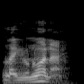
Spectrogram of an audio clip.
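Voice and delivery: low, stunned "La Iunona?" with a falling end; incredulous echo. Retold or imitated. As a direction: repeat "Iunona" in disbelief, dropping low. Repeated shocked echo.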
